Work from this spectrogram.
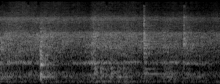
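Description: Onion and tomato frying in a pan for carrot rice, stirred with a spoon: a continuous sizzle with four or five soft scraping strokes at regular intervals.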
